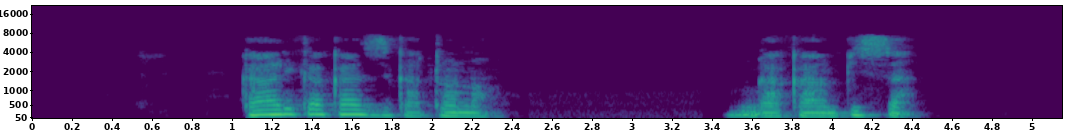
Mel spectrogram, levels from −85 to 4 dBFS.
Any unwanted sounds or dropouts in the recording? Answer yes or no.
no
